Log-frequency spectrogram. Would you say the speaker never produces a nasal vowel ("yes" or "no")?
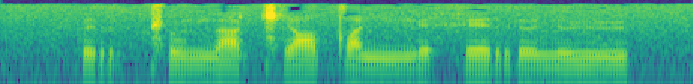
yes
